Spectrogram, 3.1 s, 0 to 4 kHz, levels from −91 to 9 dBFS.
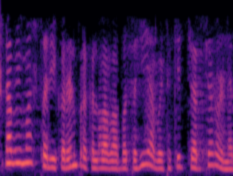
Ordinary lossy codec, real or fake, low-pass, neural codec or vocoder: AAC, 16 kbps; fake; 3.6 kHz; autoencoder, 48 kHz, 128 numbers a frame, DAC-VAE, trained on Japanese speech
